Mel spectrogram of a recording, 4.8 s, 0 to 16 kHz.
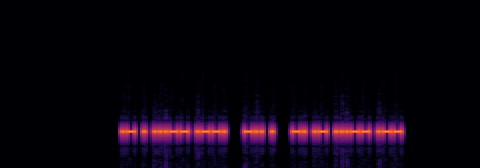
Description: Morse code, heard as a keyed tone, about 42 wpm, 700 Hz. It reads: AE3P DE NA3W
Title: USA Callsign DE Callsign - 4 Characters - 45wpm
